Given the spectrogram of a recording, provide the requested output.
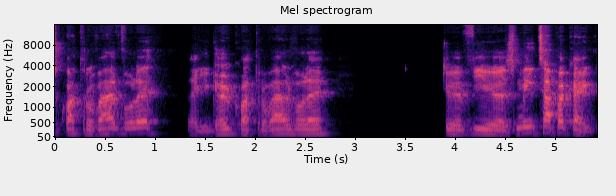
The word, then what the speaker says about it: quattro valvole: How do you pronounce quattro valvole? There you go, quattro valvole.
